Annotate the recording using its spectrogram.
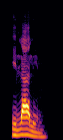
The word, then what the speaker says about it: ilalim: Nasa, ilalim, ng, kama, si, Elaine.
